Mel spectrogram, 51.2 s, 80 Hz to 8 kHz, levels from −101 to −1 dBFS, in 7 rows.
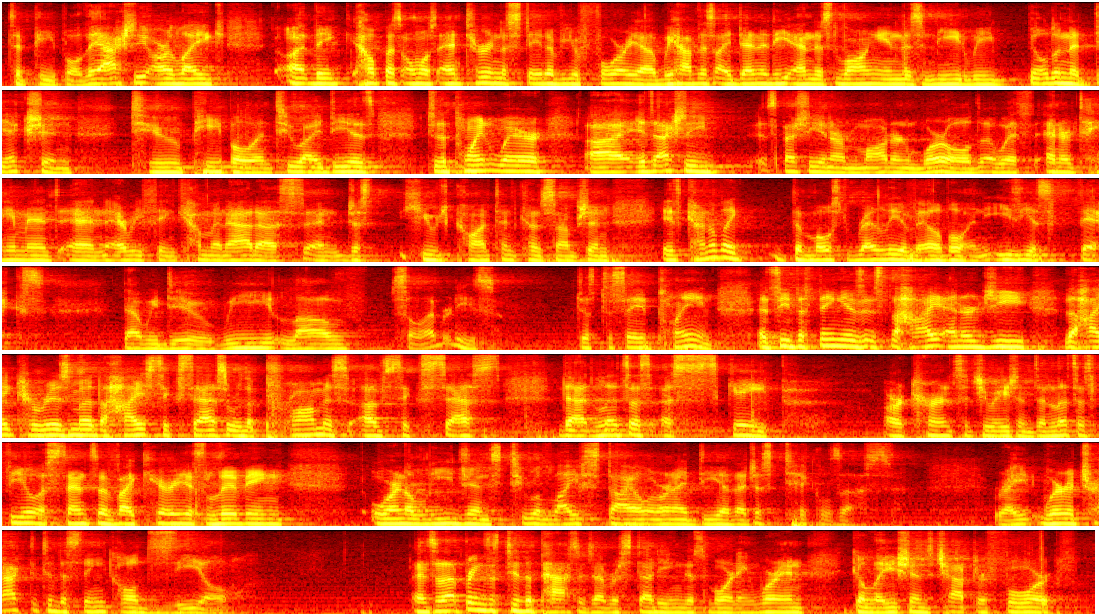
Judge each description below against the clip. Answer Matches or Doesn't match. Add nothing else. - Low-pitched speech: Matches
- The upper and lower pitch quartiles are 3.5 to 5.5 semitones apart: Doesn't match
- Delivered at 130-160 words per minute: Doesn't match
